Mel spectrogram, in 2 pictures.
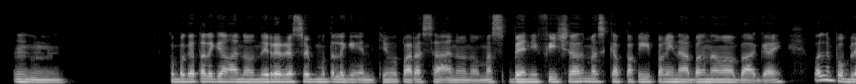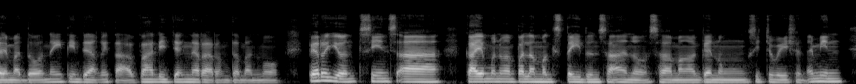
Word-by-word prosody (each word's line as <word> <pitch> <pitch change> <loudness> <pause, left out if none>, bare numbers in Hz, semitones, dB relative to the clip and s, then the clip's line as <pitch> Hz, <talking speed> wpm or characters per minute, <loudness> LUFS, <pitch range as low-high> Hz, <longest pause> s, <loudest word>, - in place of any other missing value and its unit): Mm. 105 -3 -1 1.0
Kumbaga 120 +1 +1
talagang 125 -1 +2
ano 115 0 +1
nere-reserve 120 0 +4
mo 115 - -1
talagang 115 -1 -1
energy 105 +1 -5
mo 110 - -2
para 110 -1 +2
sa 105 -4 -1
ano 105 0 -2
'no 95 0 -5
mas 105 +2 -2
beneficial, 115 +2 +2
mas 125 -1 -1
kapakipakinabang 115 -2 -1
na 110 0 +1
mga - - -2
bagay, 100 0 0 0.3
walang 200 -1 0
problema 105 -8 +1
dun, 100 +3 -2
naintindihan 115 -2 -2
kita, 95 -5 -4
valid 115 0 0
'yang 115 0 -1
nararamdaman 100 -3 -3
mo. 95 -2 -8 0.3
Pero 165 +2 +6
'yun 135 -7 +3
since, 135 -2 -1
ah, 120 -1 +5 0.2
kaya 125 0 +8
mo 130 0 -1
naman 125 -1 -1
pala 120 -1 +2
mag-stay 115 0 0
dun 115 0 0
sa 110 0 0
ano 100 -1 -2
sa 110 -3 -1
mga 100 +1 -1
gano'ng 105 -1 -1
situation, 105 -2 -5
I - - -1
mean, 135 -1 +1
115 Hz, 165 wpm, -22 LUFS, 105-120 Hz, 1.0 s, kaya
